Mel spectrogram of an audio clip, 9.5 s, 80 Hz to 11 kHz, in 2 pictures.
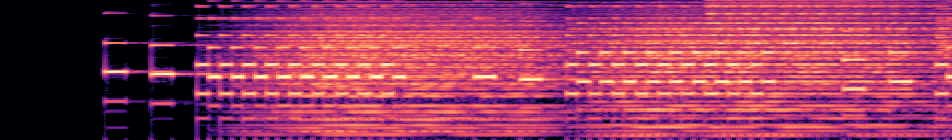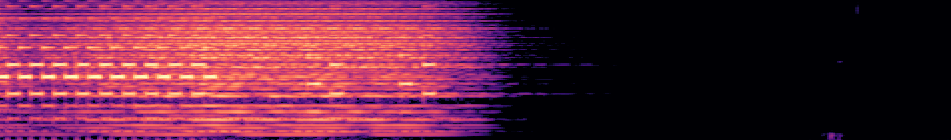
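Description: Samsung SPH-A920 phone ringtone, a bright, busy electronic melody of rapid repeated tones that plays loudly for about six seconds and then stops abruptly, with no one speaking.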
